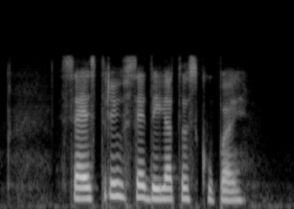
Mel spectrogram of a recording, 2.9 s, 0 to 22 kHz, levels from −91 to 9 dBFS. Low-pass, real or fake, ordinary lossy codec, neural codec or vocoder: 7.2 kHz; fake; none; codec, 16 kHz, 4 kbps, FunCodec, trained on Chinese and English, 50 frames a second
